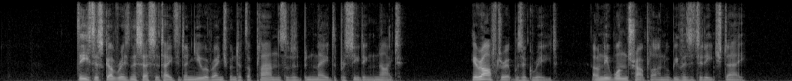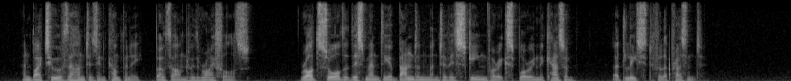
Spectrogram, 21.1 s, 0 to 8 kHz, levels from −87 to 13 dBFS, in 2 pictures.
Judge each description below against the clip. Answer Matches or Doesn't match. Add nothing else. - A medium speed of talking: Matches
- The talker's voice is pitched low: Matches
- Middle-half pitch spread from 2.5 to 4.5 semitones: Matches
